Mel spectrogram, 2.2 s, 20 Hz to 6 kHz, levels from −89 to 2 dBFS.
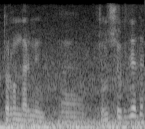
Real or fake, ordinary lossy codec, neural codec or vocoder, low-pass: real; AAC, 24 kbps; none; 5.4 kHz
